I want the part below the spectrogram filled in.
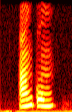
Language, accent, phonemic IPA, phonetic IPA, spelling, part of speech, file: Armenian, Eastern Armenian, /ɑnˈkum/, [ɑŋkúm], անկում, noun, Hy-անկում.ogg
- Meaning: 1. fall, tumble, collapse, drop 2. downfall, fall, overthrow 3. decline, decay; decadence 4. degradation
